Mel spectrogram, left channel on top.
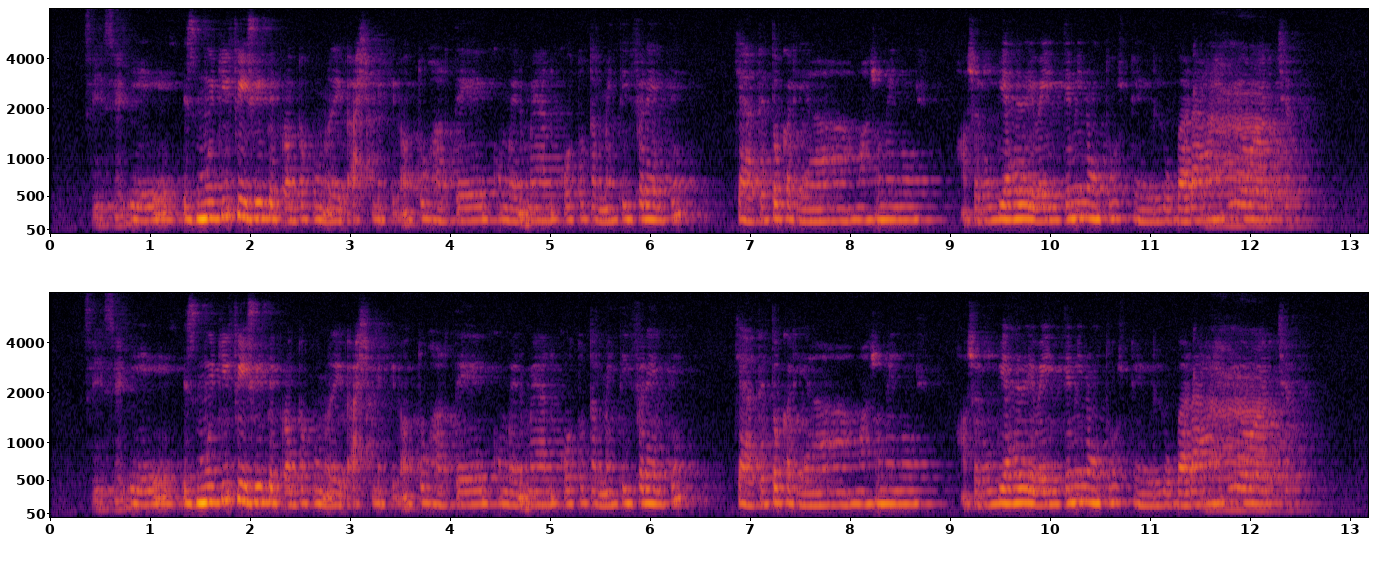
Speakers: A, on the right (about 30°); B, on the right (about 70°).
A: Sí, sí.
B: eh, es muy difícil de pronto que uno diga, ay, me quiero antojar de comerme algo totalmente diferente. Ya te tocaría más o menos hacer un viaje de 20 minutos del lugar
A: Claro.
B: a Riohacha.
